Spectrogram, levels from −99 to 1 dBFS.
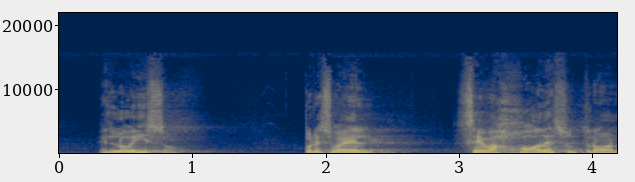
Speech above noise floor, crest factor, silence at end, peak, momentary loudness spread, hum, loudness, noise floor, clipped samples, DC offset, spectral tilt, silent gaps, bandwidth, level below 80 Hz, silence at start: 48 dB; 18 dB; 0 s; -12 dBFS; 14 LU; none; -29 LUFS; -76 dBFS; under 0.1%; under 0.1%; -5 dB/octave; none; 13.5 kHz; -82 dBFS; 0.3 s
